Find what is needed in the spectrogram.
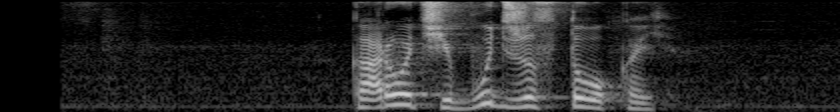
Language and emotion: Russian, neutral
